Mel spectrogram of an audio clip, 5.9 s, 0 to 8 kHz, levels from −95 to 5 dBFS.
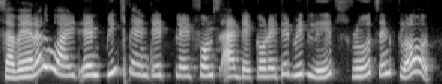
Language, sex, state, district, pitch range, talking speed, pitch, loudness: English, female, Arunachal Pradesh, Lower Dibang Valley, 285-350 Hz, 130 wpm, 325 Hz, -15 LUFS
